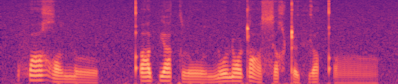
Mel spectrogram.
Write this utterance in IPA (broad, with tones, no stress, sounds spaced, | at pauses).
f ɑ˦ ʁ ɔ˨ l n ɤ˨ | qʼ ɤ˦ pʲ ɑː˦ k l oː˨ l n o˦ ɳ ɔ˦ ʈ ɑ˨ s ə˦ χ ʈ ə˨ fʲ oː˦ qʼ ɑː˨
